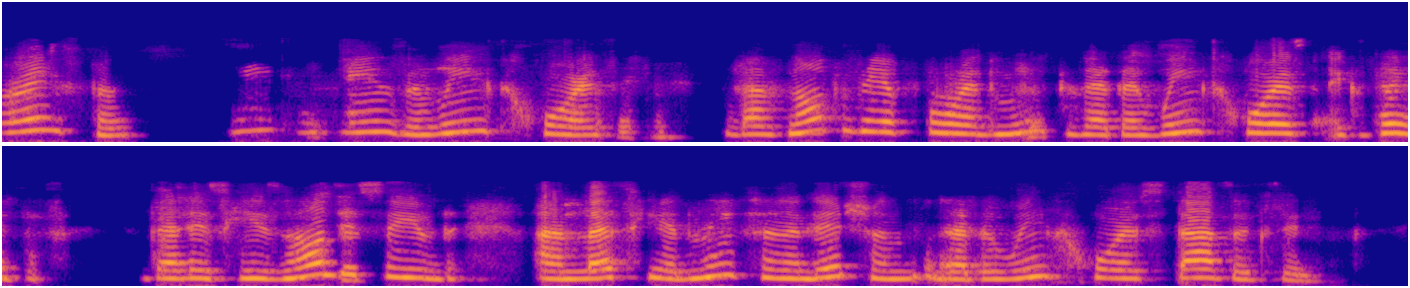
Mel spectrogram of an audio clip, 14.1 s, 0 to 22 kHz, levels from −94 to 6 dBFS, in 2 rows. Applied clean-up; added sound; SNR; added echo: neural mask model Resemble Enhance denoiser.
